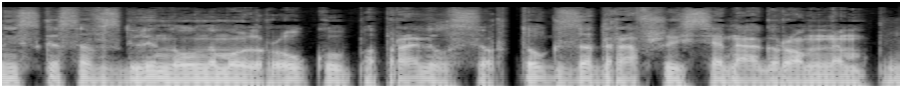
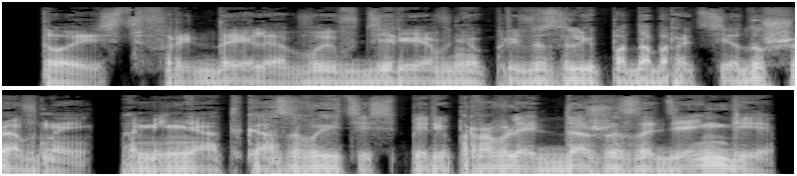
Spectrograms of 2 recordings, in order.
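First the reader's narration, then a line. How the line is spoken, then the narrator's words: Angry clipped words. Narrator (Russian): Сердито отчеканил я на автомате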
